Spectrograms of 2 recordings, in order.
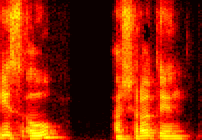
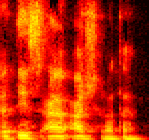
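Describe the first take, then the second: First: The words end in 'u' and 'in' sounds. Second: Both words end in a short 'a' sound. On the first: The speaker calls it wrong. "Bukan tis'u asyratin" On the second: The speaker calls it right. "Dibaca tis'a asyrata"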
